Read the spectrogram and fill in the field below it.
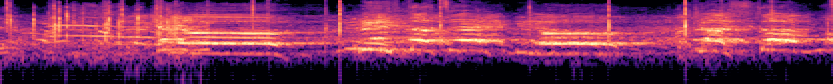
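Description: Hands clap sharply among the crowd.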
